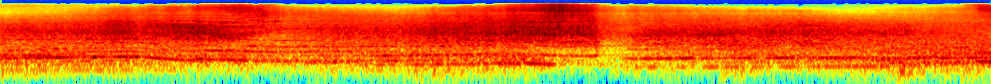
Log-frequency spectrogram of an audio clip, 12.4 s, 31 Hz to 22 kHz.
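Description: Air-cooled flat-six engine of a 1971 Porsche 911 with a full straight-piped exhaust, driven on a race track. The note holds fairly steady, drops in pitch about two seconds in, and dips briefly halfway through.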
